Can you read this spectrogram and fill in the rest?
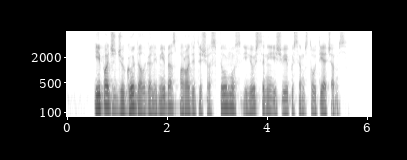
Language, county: Lithuanian, Klaipėda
